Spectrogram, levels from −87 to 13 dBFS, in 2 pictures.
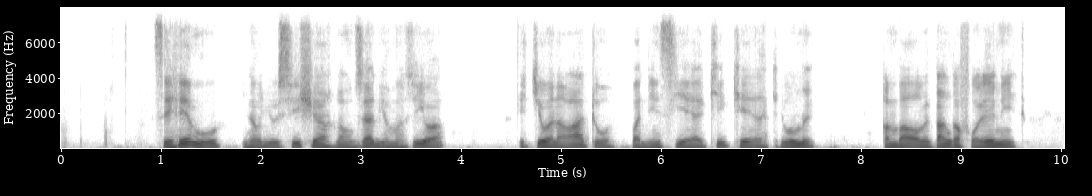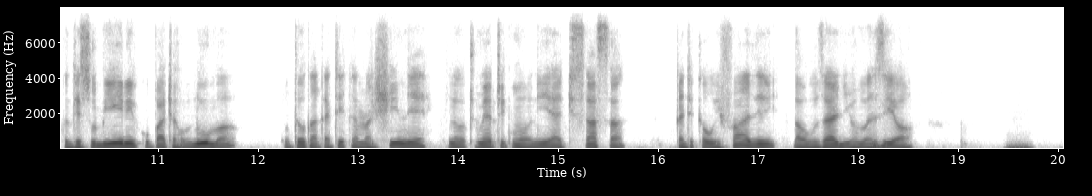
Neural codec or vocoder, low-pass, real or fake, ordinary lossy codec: codec, 16 kHz, 1 kbps, FunCodec, trained on Chinese and English, 50 frames a second; 7.2 kHz; fake; Opus, 32 kbps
